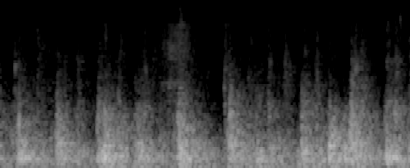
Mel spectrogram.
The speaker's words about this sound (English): And feel the reverberation of the movement as you stomp, stomp, stomp, and then whew, let it go. And it's almost like you're kind of putting out a fire. Let's take and now do the same thing with the left leg. Stomp, stomp, stomp, stomp, stomp.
